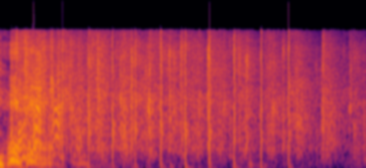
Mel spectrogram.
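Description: Scattered claps from a studio audience on a Gwangju KBS talk show, a brief burst of clapping fading into separate sharp individual claps spaced out over a few seconds, with a voice briefly at the start.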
